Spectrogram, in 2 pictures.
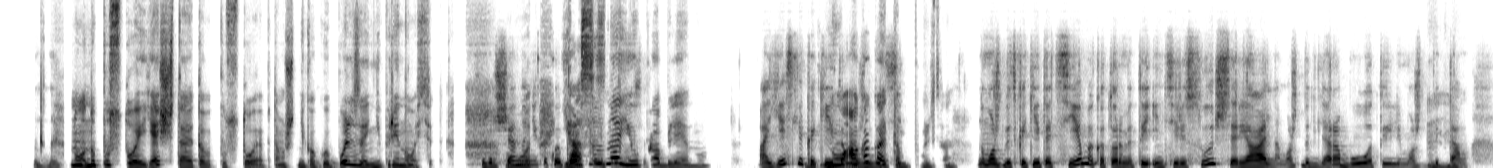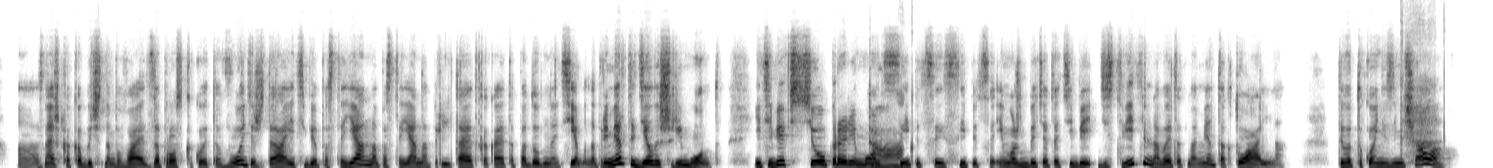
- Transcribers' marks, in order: tapping
- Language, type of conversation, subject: Russian, podcast, Как вы справляетесь с бесконечными лентами в телефоне?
